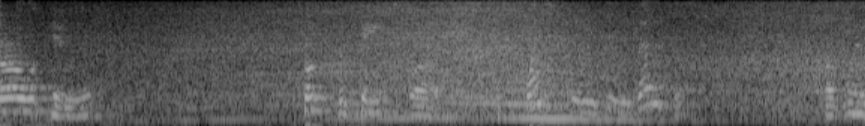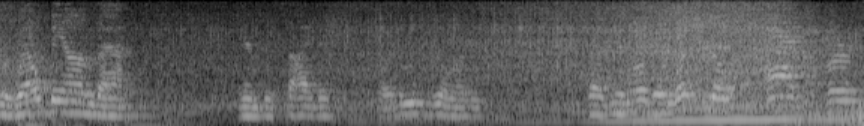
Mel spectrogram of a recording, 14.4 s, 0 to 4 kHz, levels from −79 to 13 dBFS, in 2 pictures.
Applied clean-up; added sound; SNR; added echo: none; Traffic noise, roadway noise; 2 dB; reverberation time 0.7 s.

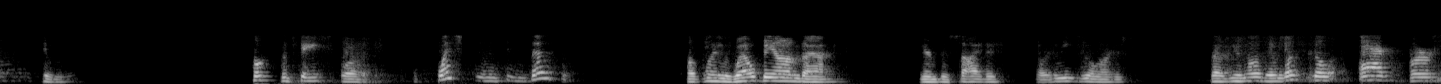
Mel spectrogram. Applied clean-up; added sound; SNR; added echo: neural mask model DeepFilterNet 3.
